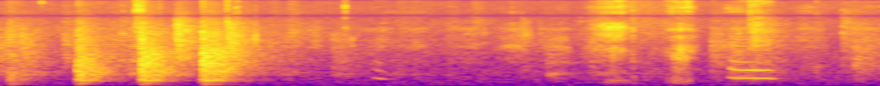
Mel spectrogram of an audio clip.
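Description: A three-month-old baby making breathy, spitty bubble noises: a few quick sputtering bursts in the first second, then two short soft coos near the end.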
